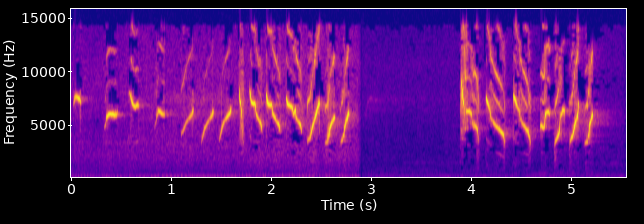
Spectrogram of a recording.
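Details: White-eye song on a songbird tutor recording: spaced high whistled notes quicken into a fast run of slurred chirps, then after a pause a second dense twittering burst.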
